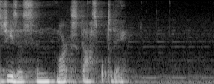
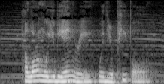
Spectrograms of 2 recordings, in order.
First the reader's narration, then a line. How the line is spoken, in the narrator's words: asked the psalmist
